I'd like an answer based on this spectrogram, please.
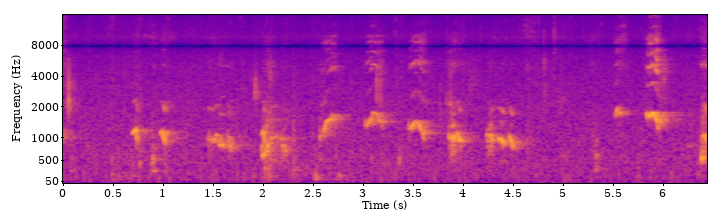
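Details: Rhodesian Ridgeback puppies, D-litter, aged 19 days: a steady series of soft, short whimpering squeaks, some bending upward in pitch, spaced about every half second, with a faint steady hiss in the background.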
